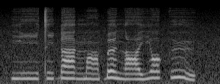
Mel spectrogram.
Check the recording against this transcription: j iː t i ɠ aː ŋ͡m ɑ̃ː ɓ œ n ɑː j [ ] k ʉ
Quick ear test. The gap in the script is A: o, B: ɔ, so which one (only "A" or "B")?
B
